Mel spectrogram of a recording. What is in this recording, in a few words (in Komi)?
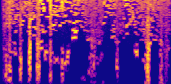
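лоас зэра да тӧла, Komi, female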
